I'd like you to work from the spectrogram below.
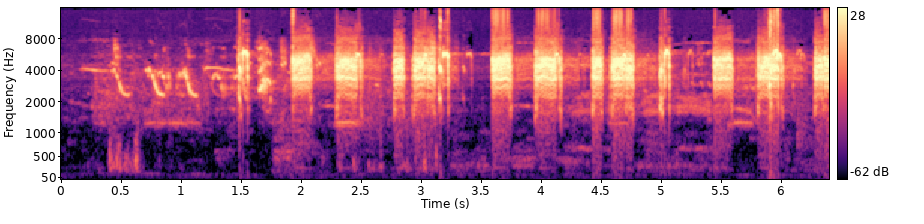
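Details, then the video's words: A black francolin (black partridge, kala teetar) gives harsh, rasping bursts in a rapid, uneven series, with a few thin whistled notes at the start. "Black Partridge Voice/ Kala Teetar Awaaz"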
